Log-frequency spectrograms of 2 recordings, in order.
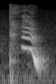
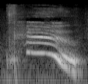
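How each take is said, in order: First: Put-on very high, short baby squeak; squeaky loud baby echo. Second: High, drawn-out falling exclamation; long high disgusted swoop; disgusted burglar. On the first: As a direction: mimic it like a baby. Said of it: "says the baby". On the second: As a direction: recoil from a bad smell. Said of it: "he says". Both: A narrator's reading.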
